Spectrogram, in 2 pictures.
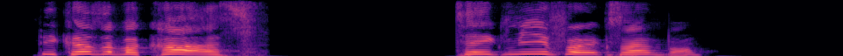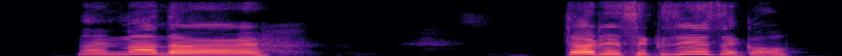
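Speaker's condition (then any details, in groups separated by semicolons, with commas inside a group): Cerebral palsy; present from birth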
